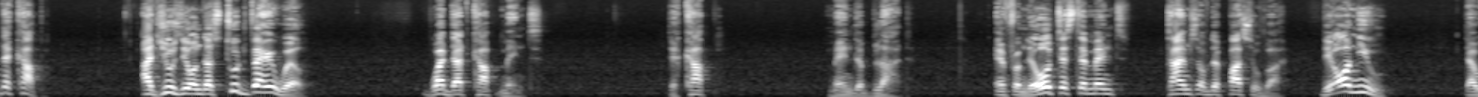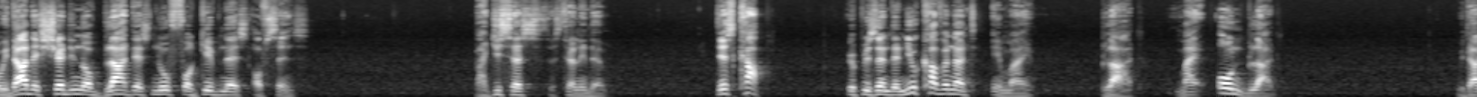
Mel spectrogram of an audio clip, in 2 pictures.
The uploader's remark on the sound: Sermon preached at CBC Shiashie Campus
